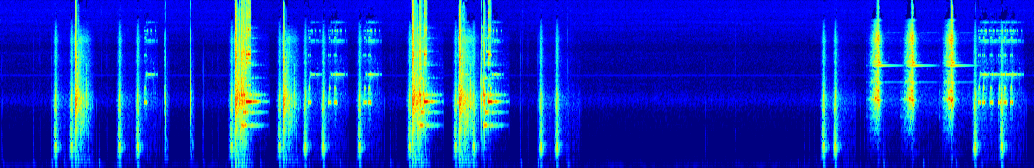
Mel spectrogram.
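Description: Short electronic blips and chimes play in quick bursts.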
